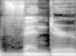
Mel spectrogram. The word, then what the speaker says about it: vendor: practice our v because most people don't pronounce the v properly when you're learning English it's you have to practice like Valencia Vaughn vendor Victory vicariously but a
